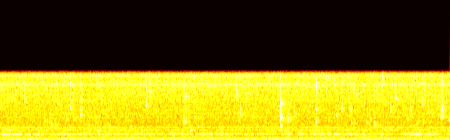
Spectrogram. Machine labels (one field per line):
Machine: pump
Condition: normal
